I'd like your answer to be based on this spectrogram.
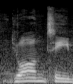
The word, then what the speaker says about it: Yuan-ti: So this is a Yuan Ti Malison. How you pronounce it? Yeah, Yuan Ti.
